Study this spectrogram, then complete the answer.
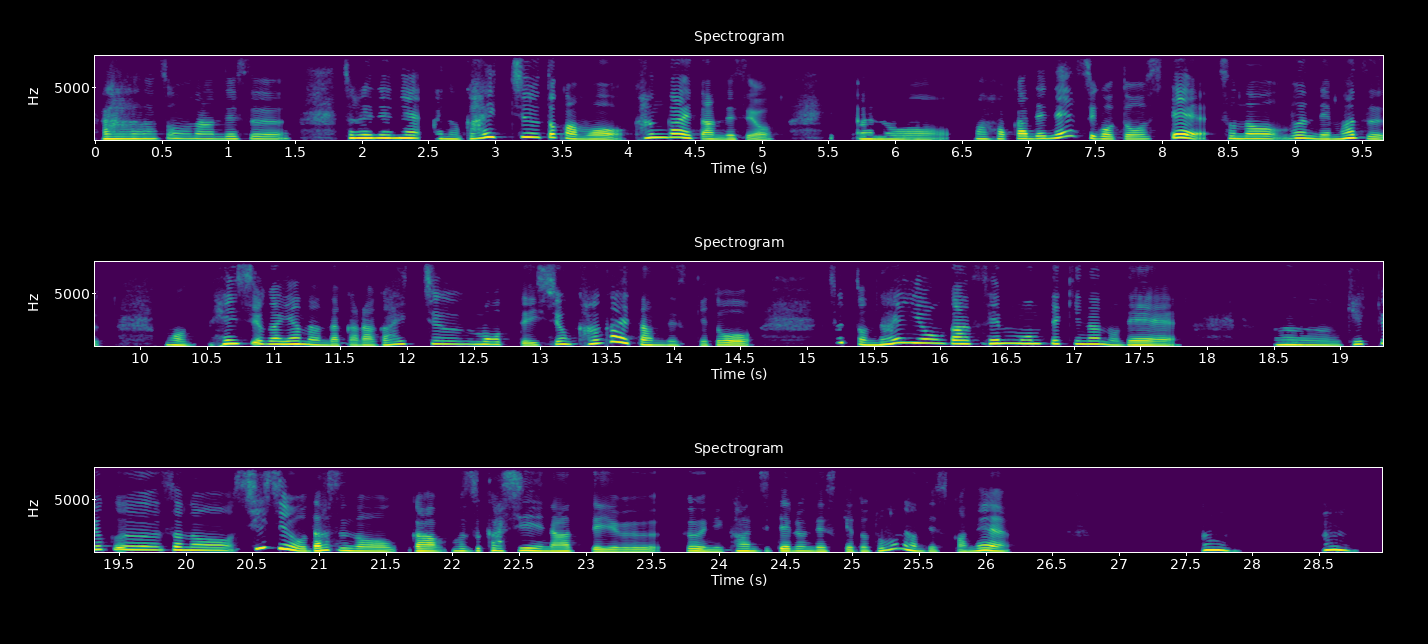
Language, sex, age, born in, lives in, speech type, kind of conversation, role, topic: Japanese, female, 50-54, Japan, Japan, conversation, advice, user, どうすれば理想の成果と現実の差を明確にできますか？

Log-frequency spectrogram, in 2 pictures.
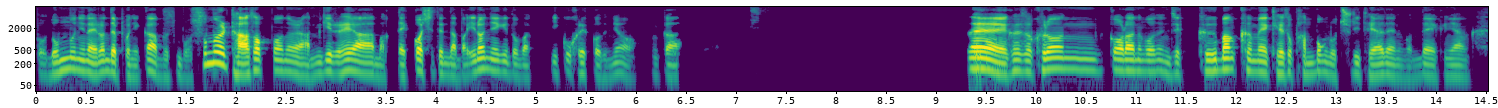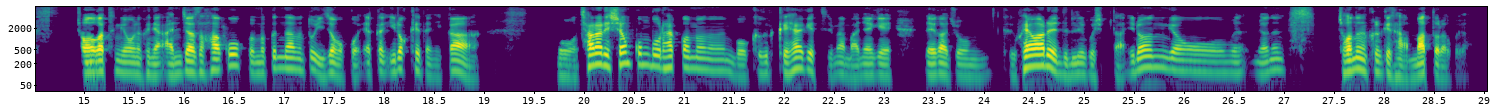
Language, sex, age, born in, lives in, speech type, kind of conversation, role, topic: Korean, male, 35-39, United States, United States, conversation, podcast, guest, 외국어를 배울 때 가장 효과적이었던 방법은 무엇이었나요?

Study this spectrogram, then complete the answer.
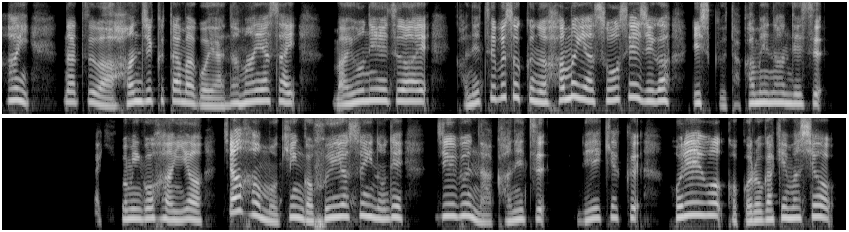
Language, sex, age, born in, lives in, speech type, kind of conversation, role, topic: Japanese, female, 25-29, Japan, Japan, read, expert-assistant, expert, 家庭で食中毒を未然に防ぐための現実的な対策や工夫にはどのようなものがありますか？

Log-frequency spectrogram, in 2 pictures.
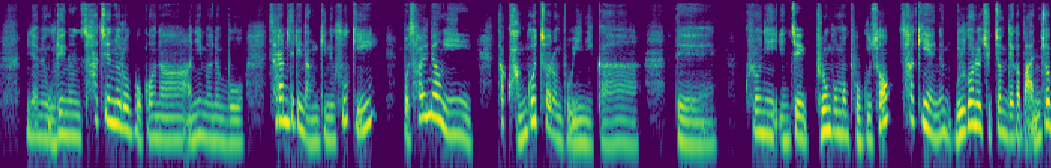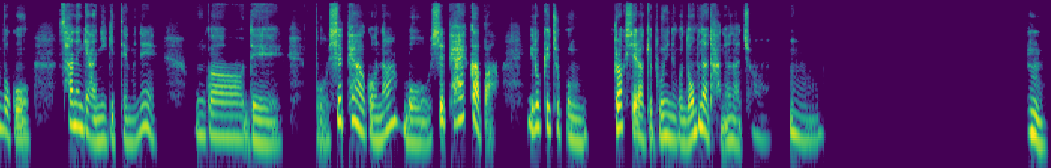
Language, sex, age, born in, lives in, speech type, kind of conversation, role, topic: Korean, female, 50-54, South Korea, United States, conversation, advice, advisor, 온라인 쇼핑에서 제품 품질과 정보를 어떻게 확실하게 확인할 수 있나요?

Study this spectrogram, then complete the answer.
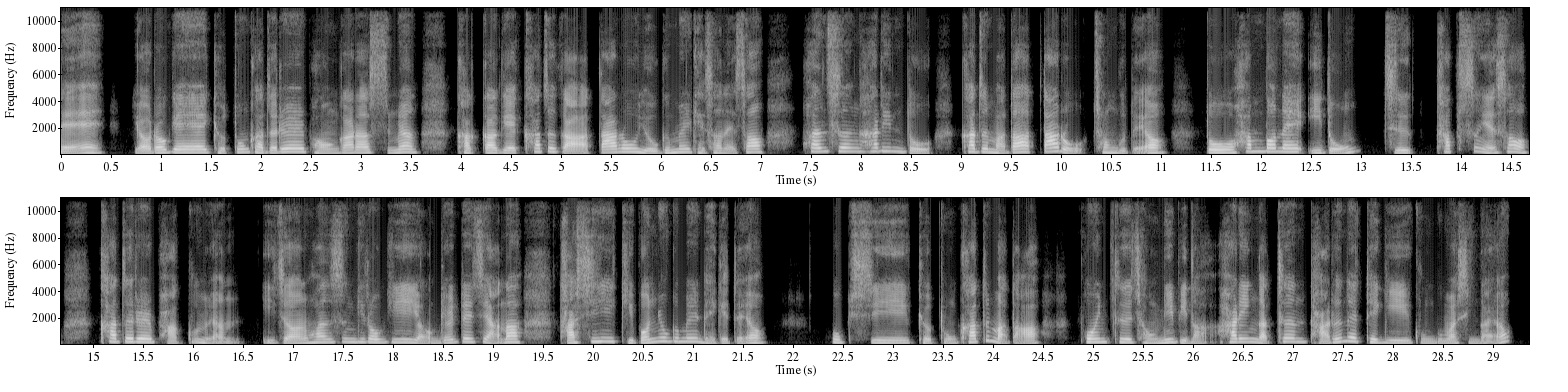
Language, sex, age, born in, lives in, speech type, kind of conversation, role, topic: Korean, female, 20-24, South Korea, Japan, read, expert-assistant, expert, 버스카드는 어떻게 요금을 계산하나요?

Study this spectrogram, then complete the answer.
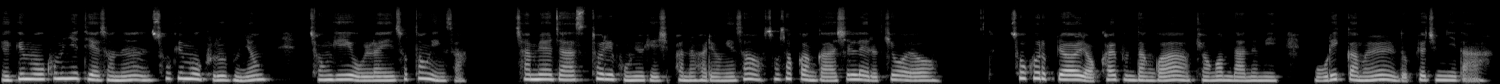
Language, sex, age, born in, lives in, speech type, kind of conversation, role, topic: Korean, female, 35-39, South Korea, France, read, expert-assistant, expert, SNS를 통한 사회운동의 확산이 전통적인 방식에 비해 가지는 장점과 단점은 무엇인가요?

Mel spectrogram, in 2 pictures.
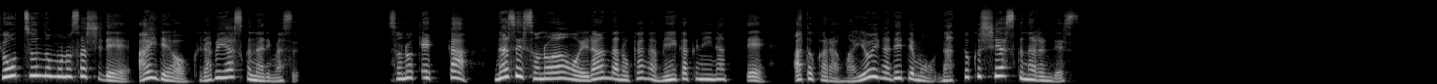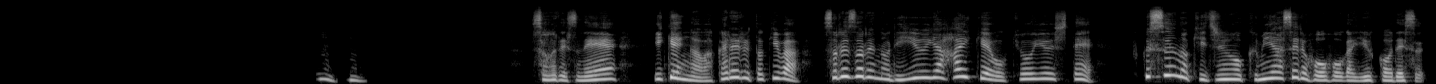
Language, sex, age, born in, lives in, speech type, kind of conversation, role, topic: Japanese, female, 55-59, Japan, United States, read, expert-assistant, expert, 異なる世代や地域で「目標の立て方」にどんな違いがあるのでしょうか？その背景には何があるのでしょうか？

